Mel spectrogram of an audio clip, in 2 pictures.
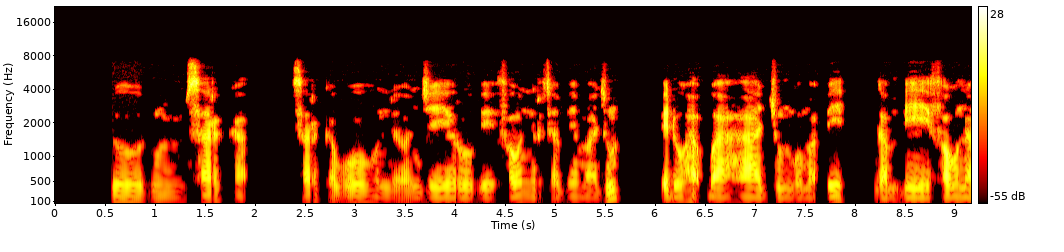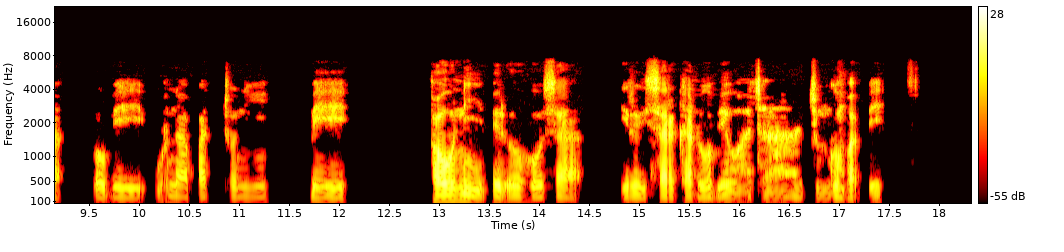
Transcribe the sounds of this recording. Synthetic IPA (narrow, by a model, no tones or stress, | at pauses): ɗɔɗumsaɾka | saɾka̰bɔ̰hɔndɛ̰ɔ̰nd͡ʒɛɾɔɓɛfawniɾtabɛmad͡ʒum | ɓɛɗɔɦa̰ɓːahad͡ʒuŋɡɔma̰ɓːɛ | ŋɡamɓɛfawna | ɗɔɓɛuɾnapatʰːoni | ɓɛ | fawniɓɛɗɔɦɔsa | iɾsaɾkaɗɔɓɛwatʰahad͡ʒuŋɡɔma̰ɓːɛ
